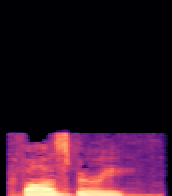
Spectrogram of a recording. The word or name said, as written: Fosbury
